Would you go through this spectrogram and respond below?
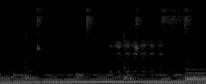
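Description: A sheep bleats in the Minecraft video game, with a wavering, tonal bleat over a steady game backdrop and no voices.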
